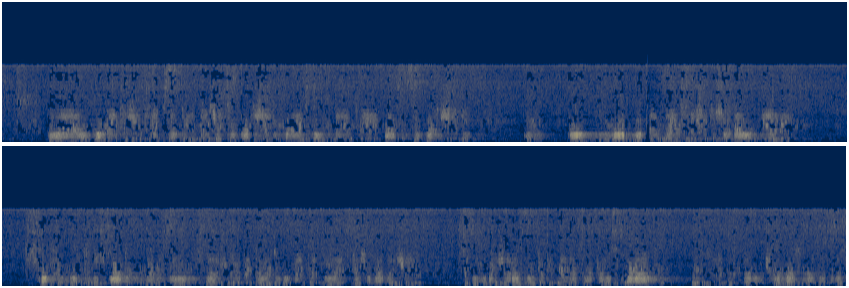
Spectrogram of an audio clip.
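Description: A woman talks calmly into a microphone, heard through a loudspeaker in a large room.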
